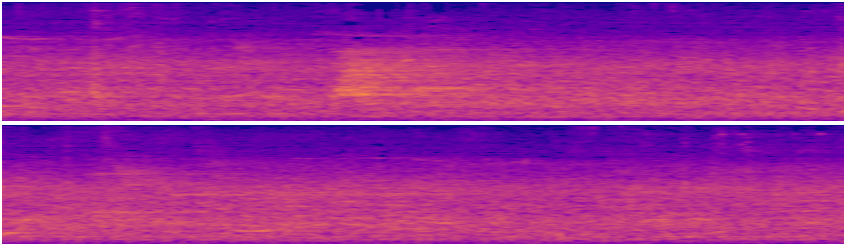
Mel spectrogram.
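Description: A dog barks once, loudly, about two seconds in, over steady background chatter of many people's voices.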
